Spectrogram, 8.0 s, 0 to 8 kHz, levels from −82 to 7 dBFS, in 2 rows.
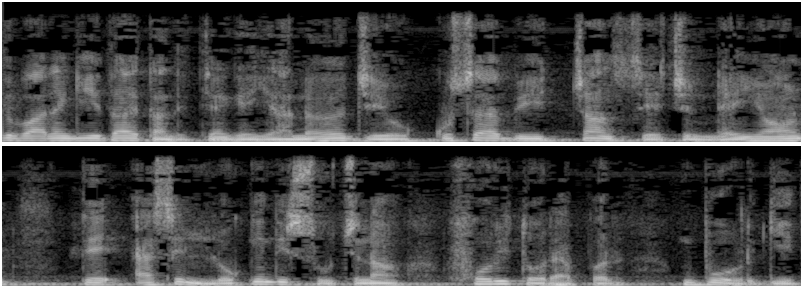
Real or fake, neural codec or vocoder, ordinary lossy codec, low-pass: real; none; none; 7.2 kHz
